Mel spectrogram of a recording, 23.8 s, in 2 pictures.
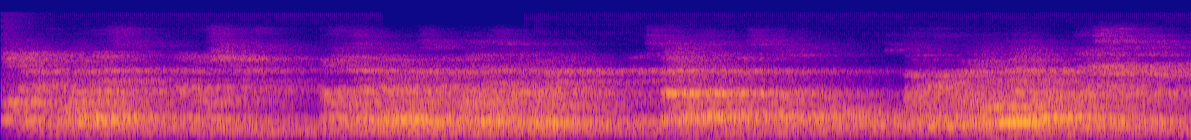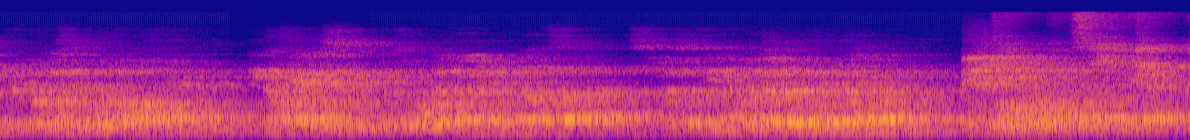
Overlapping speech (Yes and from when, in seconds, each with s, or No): Yes, from 21.8 s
